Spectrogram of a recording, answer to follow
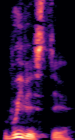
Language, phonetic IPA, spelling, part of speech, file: Russian, [ˈvɨvʲɪsʲtʲɪ], вывести, verb, Ru-вывести.ogg
- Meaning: 1. to take out, to lead out, to bring out, to move out; to help out (help someone to get off) 2. to withdraw, to call off (troops) 3. to derive, to conclude, to infer, to deduce 4. to remove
